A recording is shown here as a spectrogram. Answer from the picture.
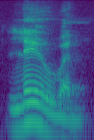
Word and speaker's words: leeuwen: The EEU blend is pronounced eeuw, like in leeuwen.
